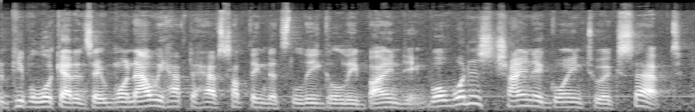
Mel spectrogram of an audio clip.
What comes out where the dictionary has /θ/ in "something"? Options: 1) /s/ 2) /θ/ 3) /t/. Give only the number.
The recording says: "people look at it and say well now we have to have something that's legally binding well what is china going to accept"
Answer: 2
